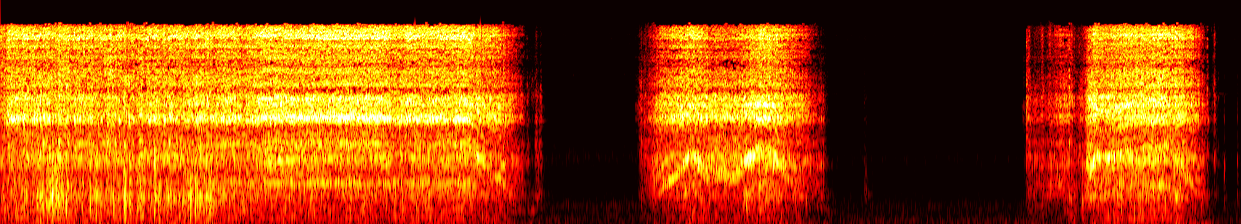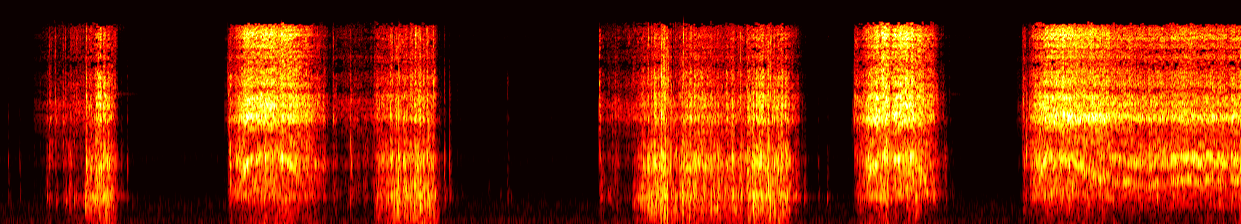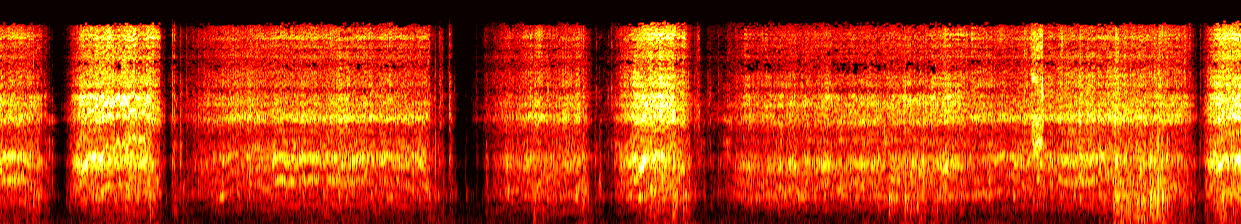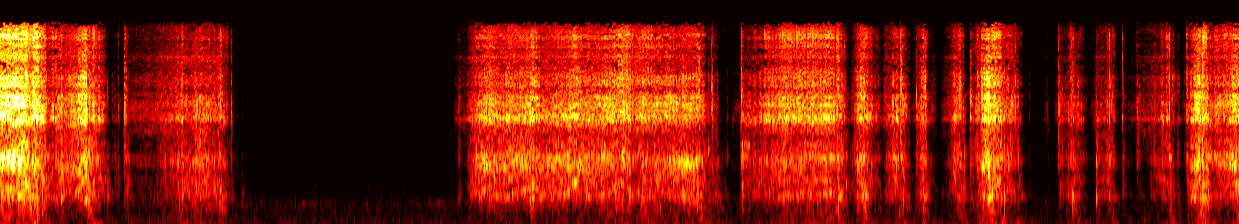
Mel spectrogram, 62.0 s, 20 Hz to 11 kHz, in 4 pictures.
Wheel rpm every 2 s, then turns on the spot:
160, 160, 150, 20, 80, 0, 40, 50, 10, 40, 10, 10, 20, 40, 70, 60, 80, 60, 40, 60, 50, 60, 60, 60, 10, 0, 40, 40, 30, 20, 20.
14-16 20-26 48-50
